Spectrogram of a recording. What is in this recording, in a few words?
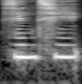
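"xing1qi1", Mandarin Chinese; 星期; 週間、曜日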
